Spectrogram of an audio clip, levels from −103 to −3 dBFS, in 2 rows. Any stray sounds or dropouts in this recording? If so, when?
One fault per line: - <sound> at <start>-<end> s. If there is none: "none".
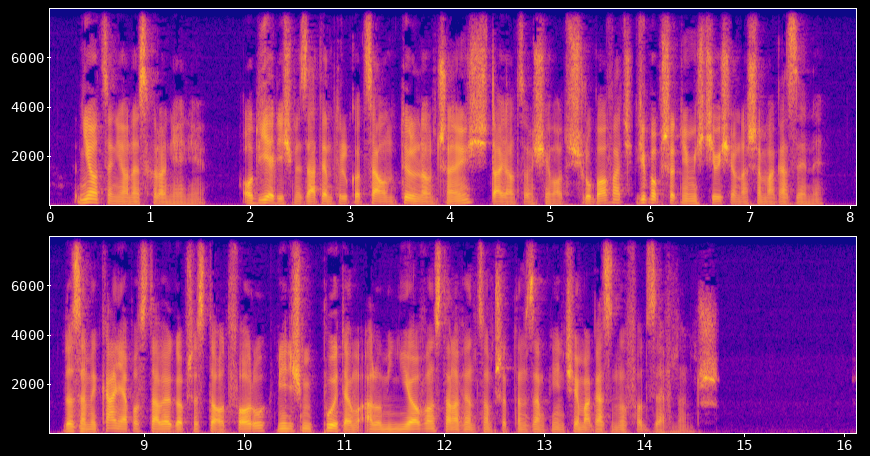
none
